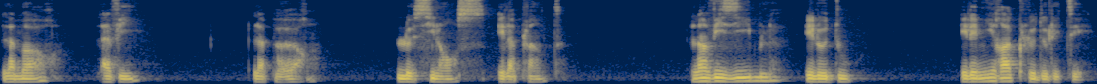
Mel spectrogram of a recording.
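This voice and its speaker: A man reciting poetry in a measured way, pausing between short phrases. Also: on the low side, steady tone, dark tone. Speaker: poetry reader.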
